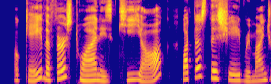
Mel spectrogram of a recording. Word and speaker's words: 기역: Okay, the first one is 기역. What does this shape remind you of? Yes, think of a gun. 기역. A gun starts with a g sound, so 기역 makes a sound similar to g.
